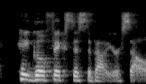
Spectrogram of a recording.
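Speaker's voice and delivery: usual speaking voice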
